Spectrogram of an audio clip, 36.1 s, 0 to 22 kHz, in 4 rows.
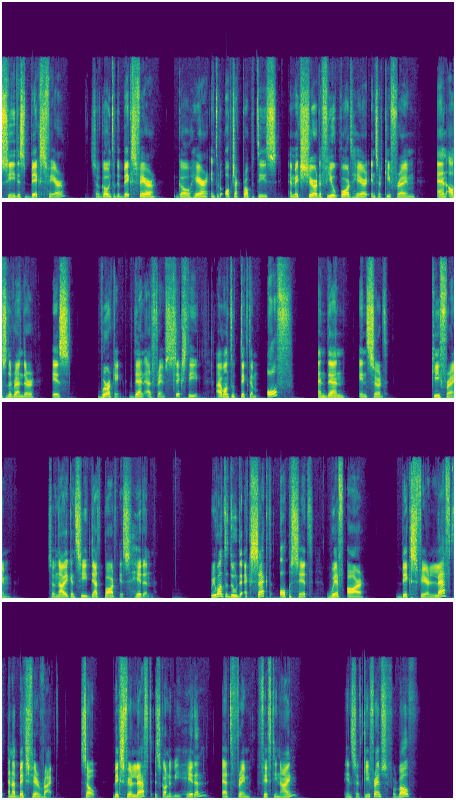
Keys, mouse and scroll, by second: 0.4 click, 0.8 click, 4.3 click, 6.2-11.4 right drag, 12.5 Right, 13.7 click, 14.2 click, 15.0-19.4 right drag, 19.4 Left, 19.8 Right, 20.2 Left, 20.6 Right, 20.9 Left, 21.2 Right, 22.1 Left, 26.7 click, 27.6 click, 28.6 click, 32.3 click, 32.7-36.1 right drag.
